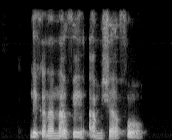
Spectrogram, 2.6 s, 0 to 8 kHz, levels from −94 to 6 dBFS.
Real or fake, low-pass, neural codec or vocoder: fake; 7.2 kHz; vocoder, 22.05 kHz, 80 mel bands, HiFi-GAN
